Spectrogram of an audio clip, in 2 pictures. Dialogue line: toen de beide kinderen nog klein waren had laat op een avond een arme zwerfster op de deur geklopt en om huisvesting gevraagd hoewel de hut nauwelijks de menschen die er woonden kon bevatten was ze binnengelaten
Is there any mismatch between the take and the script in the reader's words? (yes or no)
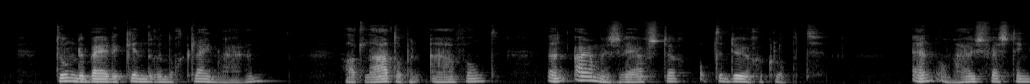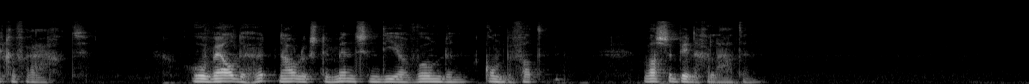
no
